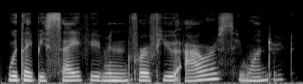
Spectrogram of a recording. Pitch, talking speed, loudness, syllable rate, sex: 190 Hz, 215 wpm, -19 LUFS, 5.3 syllables/s, female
